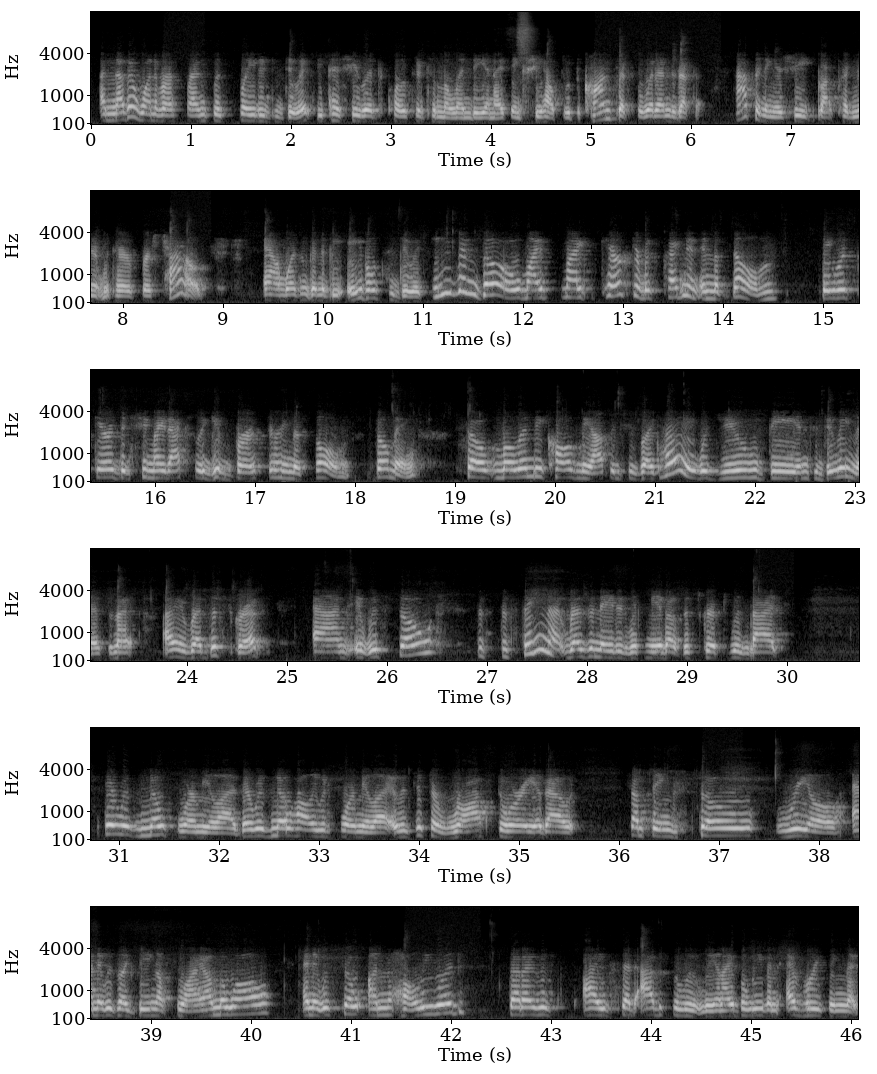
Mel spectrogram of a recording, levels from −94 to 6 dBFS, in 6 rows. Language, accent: English, American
